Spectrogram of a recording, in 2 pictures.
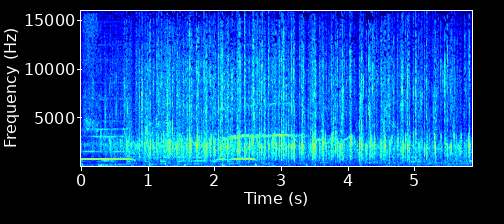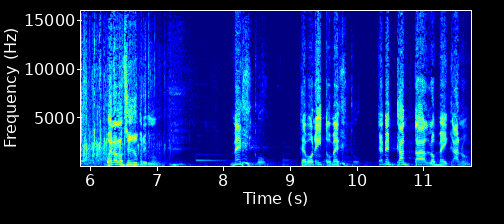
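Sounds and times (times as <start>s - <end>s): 
large audience applause: 0.0s - 7.2s
faint whistles from the crowd: 2.3s - 4.2s
speech: 6.3s - 7.4s, 8.1s - 11.6s.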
